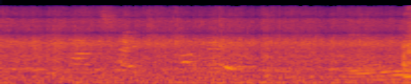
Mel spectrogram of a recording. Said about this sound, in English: It's so fun out here, man. While it's rained like this. Maybe I should step outside and see just how much rain it is.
